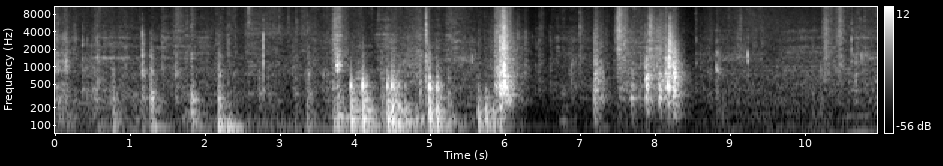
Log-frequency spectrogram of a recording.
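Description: Footsteps, knocks and scuffs on bare timber framing and subfloor as someone climbs up into an unfinished upper storey. The sounds are irregular and come loudest in clusters from about four to six seconds in and again around eight seconds.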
